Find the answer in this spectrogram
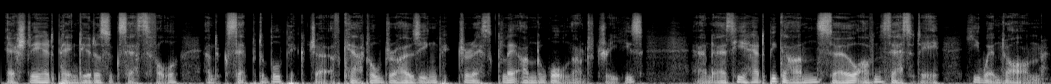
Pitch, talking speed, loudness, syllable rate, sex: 85 Hz, 150 wpm, -21 LUFS, 5.0 syllables/s, male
